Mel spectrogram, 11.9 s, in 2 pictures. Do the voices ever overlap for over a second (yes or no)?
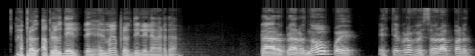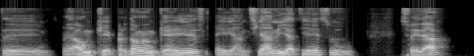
no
